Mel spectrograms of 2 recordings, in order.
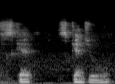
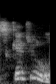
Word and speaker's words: schedule: Is it schedule or schedule? This is one of those things because Americans say we say it weird. And we say schedule, I'm pretty sure, and they get weirded out because they say schedule. Okay. They don't, because there is a C in there, America.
